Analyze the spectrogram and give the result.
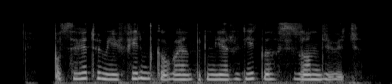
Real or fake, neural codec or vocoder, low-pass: fake; codec, 16 kHz, 4.8 kbps, FACodec; 7.2 kHz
